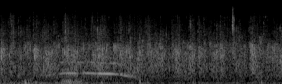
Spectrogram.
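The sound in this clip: A live audience applauding the sponsor Manscaped: fairly soft, steady clapping throughout, with a brief voice-like tone that rises and falls early on.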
